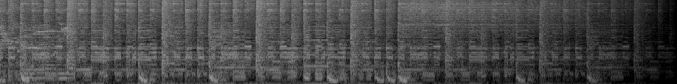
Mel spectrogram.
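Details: Electronic dance music with a steady beat fills the clip, fading out at the end, with no animal sound audible.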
